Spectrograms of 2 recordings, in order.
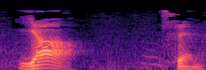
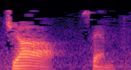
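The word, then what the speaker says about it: yasem: When I studied Hebrew at Shalom College, that would be pronounced in a Sephardic way as Ya-sem. But in the Western Christian dialect of Hebrew I now use, that's pronounced Ja-sem. Now, a cal verb, spelled K-A-L, is just a simple basic verb without any special nuance.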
